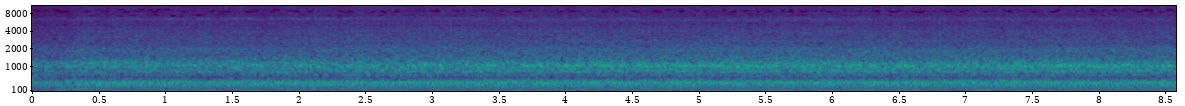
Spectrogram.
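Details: 2005 Subaru Impreza 2.5 L non-turbo engine fully warmed up: steady, even idle with no knocking; the piston slap heard on cold start after sitting has gone quiet.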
